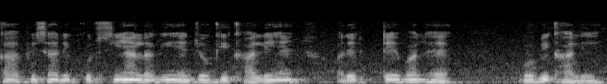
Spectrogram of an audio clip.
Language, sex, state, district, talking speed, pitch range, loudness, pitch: Hindi, male, Arunachal Pradesh, Lower Dibang Valley, 160 wpm, 100-105 Hz, -16 LUFS, 105 Hz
